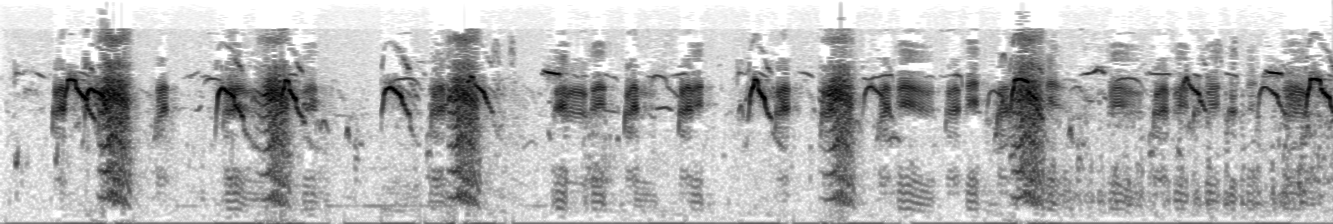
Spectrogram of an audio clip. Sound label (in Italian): FISCHIO MORIGLIO CANAPIGLIA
